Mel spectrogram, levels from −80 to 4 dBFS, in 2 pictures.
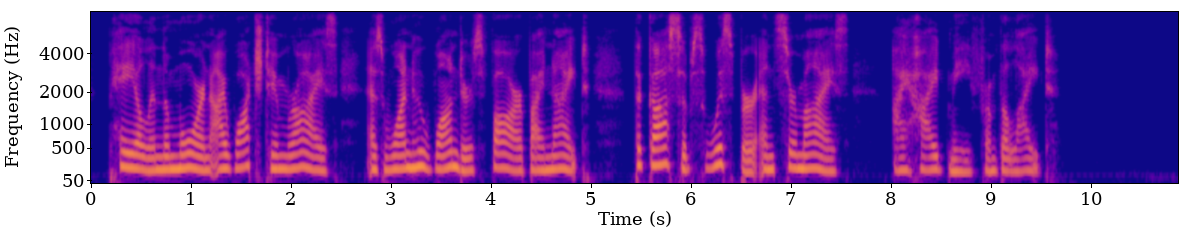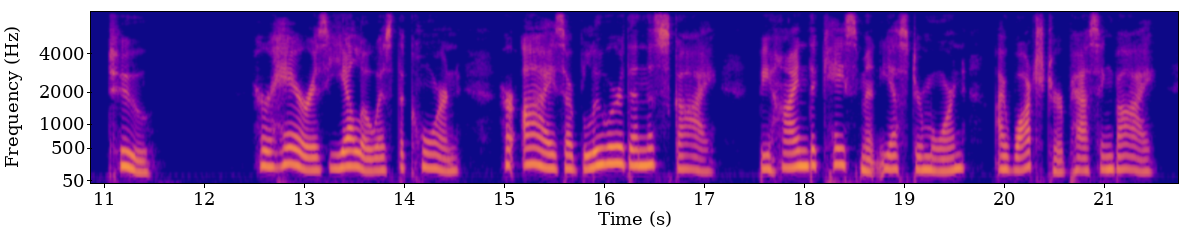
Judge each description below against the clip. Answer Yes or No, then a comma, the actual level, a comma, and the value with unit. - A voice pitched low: No, high, 190 Hz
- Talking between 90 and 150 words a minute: Yes, average, 140 wpm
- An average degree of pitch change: Yes, average, 3.5 semitones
